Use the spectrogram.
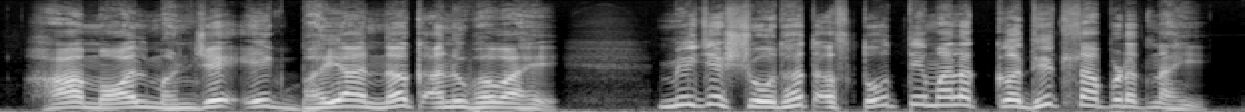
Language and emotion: Marathi, angry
